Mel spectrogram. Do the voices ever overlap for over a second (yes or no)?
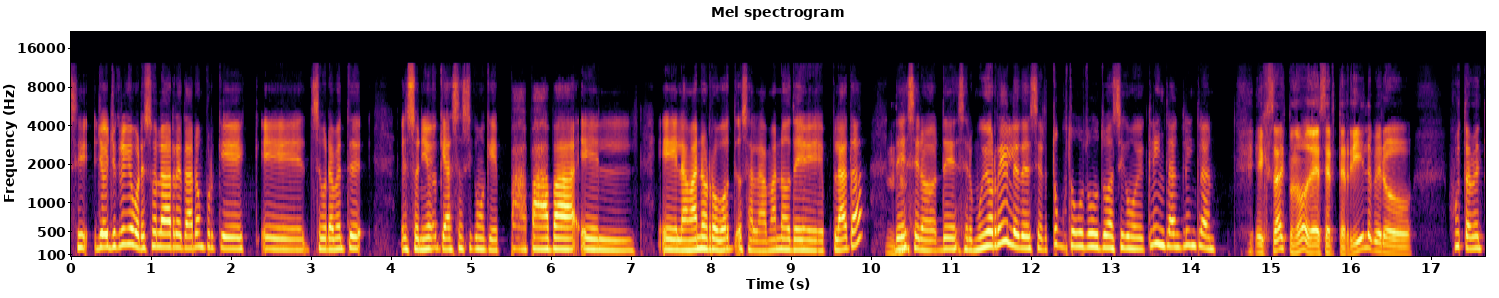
no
